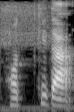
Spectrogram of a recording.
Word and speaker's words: 벗기다: Bokkida này bạch chim là chữ sờ, mình nhớ đọc thành chữ tờ ha, thành bokkida, nhấn xuống.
